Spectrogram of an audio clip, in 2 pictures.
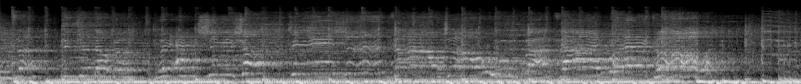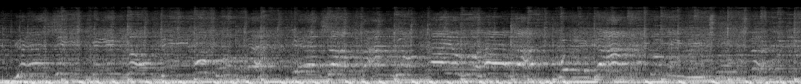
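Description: A woman singing live into a microphone over loud pop backing music with a heavy, steady bass beat.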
